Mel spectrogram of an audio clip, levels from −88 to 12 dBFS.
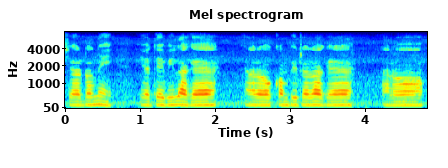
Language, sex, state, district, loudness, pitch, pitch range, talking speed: Chakma, male, Tripura, Unakoti, -16 LUFS, 140 Hz, 140-145 Hz, 125 wpm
